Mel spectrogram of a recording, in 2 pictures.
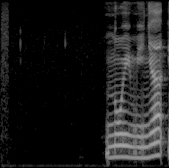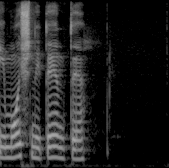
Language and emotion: Russian, neutral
